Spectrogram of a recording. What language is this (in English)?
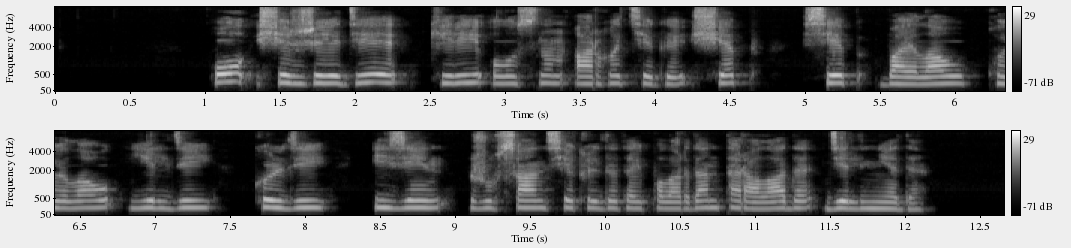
Kazakh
